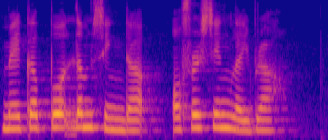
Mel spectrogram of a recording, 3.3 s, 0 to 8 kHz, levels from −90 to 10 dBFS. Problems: low volume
